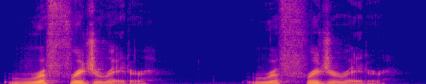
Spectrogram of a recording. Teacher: can you hear that second syllable get a little more a little more emphasis · so refrigerator has five syllables and the stress is on the second syllable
